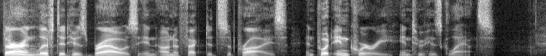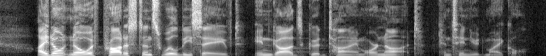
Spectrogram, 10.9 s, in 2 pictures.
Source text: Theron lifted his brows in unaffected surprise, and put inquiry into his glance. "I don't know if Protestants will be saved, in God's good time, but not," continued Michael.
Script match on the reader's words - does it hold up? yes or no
no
